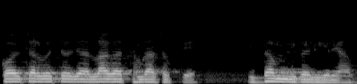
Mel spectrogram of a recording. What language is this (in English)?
Maithili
